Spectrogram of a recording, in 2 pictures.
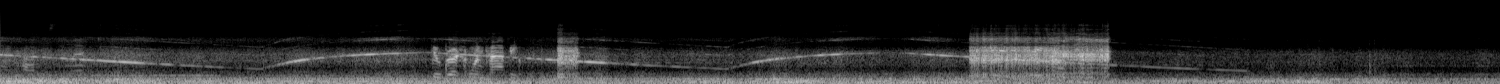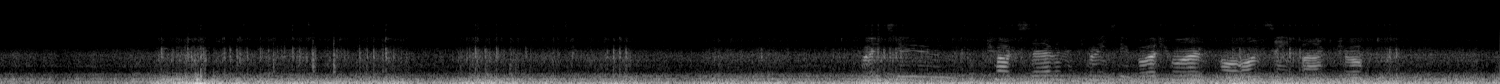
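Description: An engine rumbles steadily as a vehicle drives along a road.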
